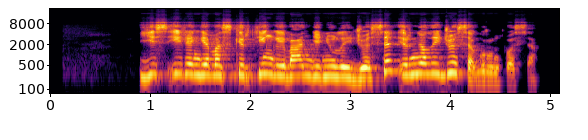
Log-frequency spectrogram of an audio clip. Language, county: Lithuanian, Kaunas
